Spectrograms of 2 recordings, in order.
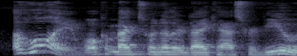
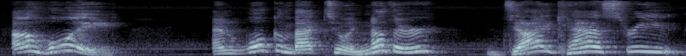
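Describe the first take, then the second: First: It is said in a calmer tone. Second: It is said in an overly excited tone.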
